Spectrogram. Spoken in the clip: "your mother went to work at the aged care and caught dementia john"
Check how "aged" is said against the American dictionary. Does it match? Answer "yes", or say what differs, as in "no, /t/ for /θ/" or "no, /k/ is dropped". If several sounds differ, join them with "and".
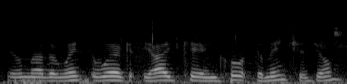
no, /dʒ/ is dropped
